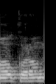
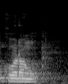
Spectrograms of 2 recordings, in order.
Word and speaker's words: Alcorão: Então, o Alcorão, nesse sentido, é isso. Então, para mim, pessoalmente, a, a, a pronúncia, né, a escrita correta é Alcorão e não Corão somente.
